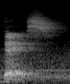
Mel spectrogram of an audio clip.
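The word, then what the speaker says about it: dez: G with one exception if the D or the te is within the word and not at the end of the word then it's still pronounced hard so for example the word for 10 in portug is des and not J or something like that so um we'll go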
